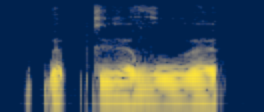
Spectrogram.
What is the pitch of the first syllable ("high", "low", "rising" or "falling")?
low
